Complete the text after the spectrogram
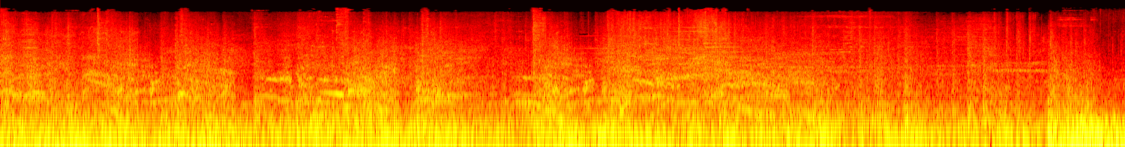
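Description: Chained blades whoosh and slash in a rapid fight.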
